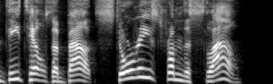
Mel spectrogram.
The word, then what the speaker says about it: Slough: Here's the details about Stories from the Slough, or Slow. I'll say Slough. Sounds a little weirder.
